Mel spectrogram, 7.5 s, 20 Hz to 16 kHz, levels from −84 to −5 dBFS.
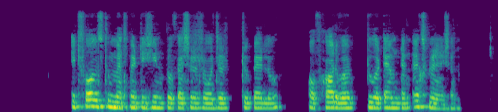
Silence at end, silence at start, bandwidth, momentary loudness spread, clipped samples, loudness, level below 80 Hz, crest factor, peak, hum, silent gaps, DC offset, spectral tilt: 0.6 s; 1.05 s; 11 kHz; 11 LU; under 0.1%; -18 LUFS; -62 dBFS; 18 dB; 0 dBFS; none; 3.46-3.61 s, 4.31-4.61 s, 5.36-5.49 s; under 0.1%; -7 dB/octave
